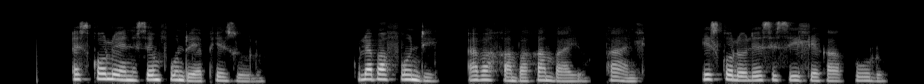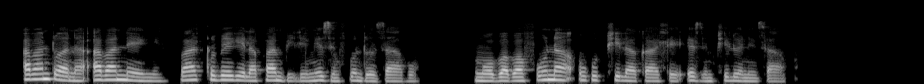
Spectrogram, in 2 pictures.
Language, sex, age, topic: North Ndebele, female, 50+, education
